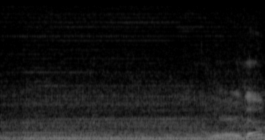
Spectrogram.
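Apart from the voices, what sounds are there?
tractor pulling Brilliant seed drill, gears and chains whining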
